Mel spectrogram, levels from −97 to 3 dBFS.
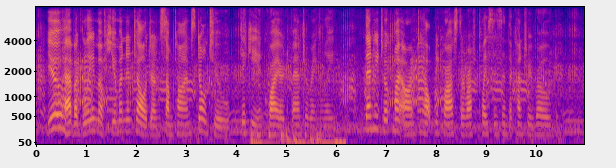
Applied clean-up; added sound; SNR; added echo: none; Gull, seagull + Drum kit; 9 dB; none.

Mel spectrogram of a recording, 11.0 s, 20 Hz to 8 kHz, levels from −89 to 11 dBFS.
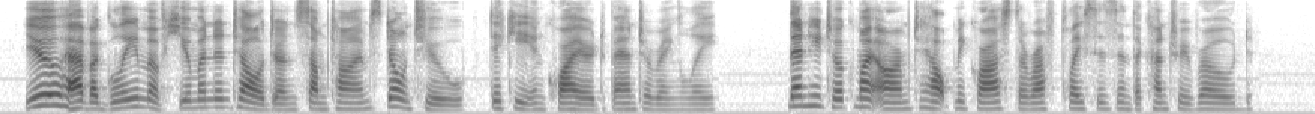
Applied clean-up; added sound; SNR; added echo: none; none; none; none.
